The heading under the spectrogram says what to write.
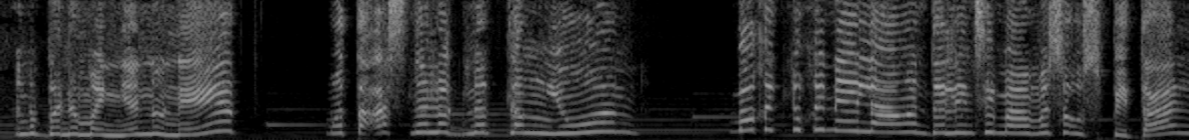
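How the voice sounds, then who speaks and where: A Filipino actress playing a resentful, defiant young woman working abroad in a radio drama, with a sharp-tongued, argumentative manner. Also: extremely high pitch, a little fast. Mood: indignant, defiant. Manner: argumentative, indignant, sarcastic. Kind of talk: Tagalog radio drama acting. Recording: music behind the voice.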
